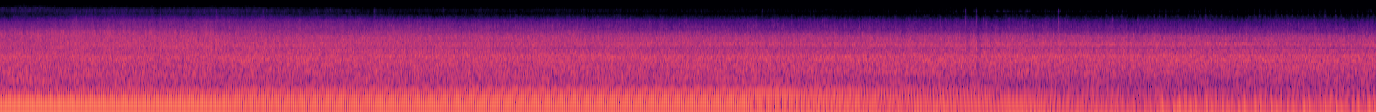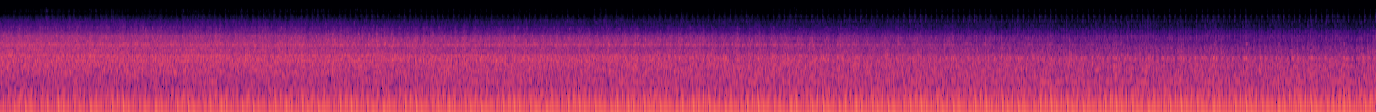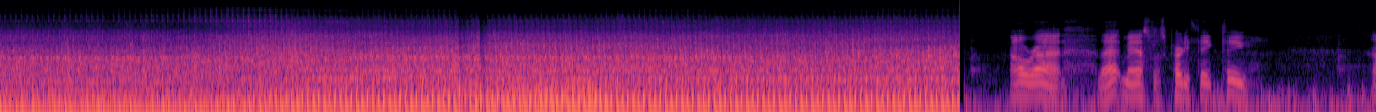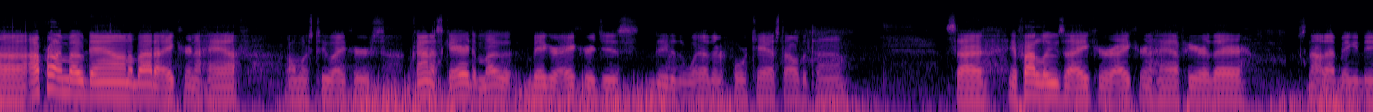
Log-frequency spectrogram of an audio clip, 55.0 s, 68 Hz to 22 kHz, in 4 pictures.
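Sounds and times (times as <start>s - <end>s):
tractor engine running: 0.0s - 37.2s.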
